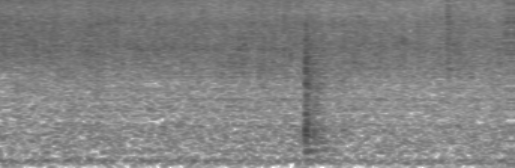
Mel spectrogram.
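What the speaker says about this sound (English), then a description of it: "let me cook these mushrooms for a little bit" Sliced white mushrooms frying in butter in a pan, giving a steady close sizzle with a brief louder crackle partway through.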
